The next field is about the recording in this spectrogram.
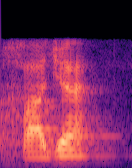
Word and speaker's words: خواجة: قال الشيخ العظيم خاجة نصير الدين الطوسي، الخاجة يعني السيد على ما يبدو العالم، في بعض بلدانها الخواجة هي خاجة مثل خاهر، الواو والألف إذا جاءت كما بالفارسية، الواو إذا جاءت بعدها ألف لا تلفظ كأنها خاهر، خاهر خواهر، هذه أيضا خاجة، خاء واو ألف بمعنى السيد، في بعض بلداننا الخواجة في مصر في لبنان.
